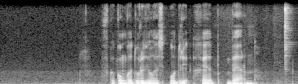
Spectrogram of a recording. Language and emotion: Russian, neutral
